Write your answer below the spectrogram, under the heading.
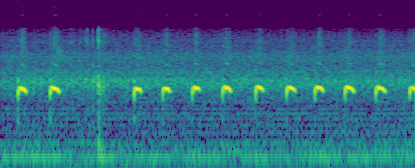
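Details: Screech owl at the nest of a week-old owlet being fed a snake. Short, hooked, down-slurred notes come about three times a second in a steady string, with faint background hum.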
